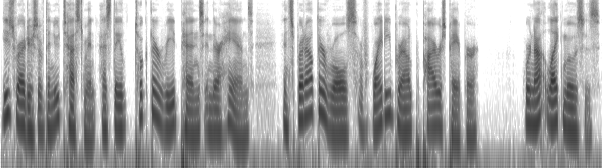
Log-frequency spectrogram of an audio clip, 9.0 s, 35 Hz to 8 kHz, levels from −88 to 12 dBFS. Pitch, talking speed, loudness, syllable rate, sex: 135 Hz, 195 wpm, -19 LUFS, 5.1 syllables/s, male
